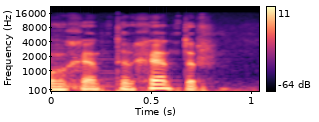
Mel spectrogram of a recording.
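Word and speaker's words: Hunter × Hunter: o Hunter Hunter. Porque la X no se pronuncia, cabrón. Esa X es muda.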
